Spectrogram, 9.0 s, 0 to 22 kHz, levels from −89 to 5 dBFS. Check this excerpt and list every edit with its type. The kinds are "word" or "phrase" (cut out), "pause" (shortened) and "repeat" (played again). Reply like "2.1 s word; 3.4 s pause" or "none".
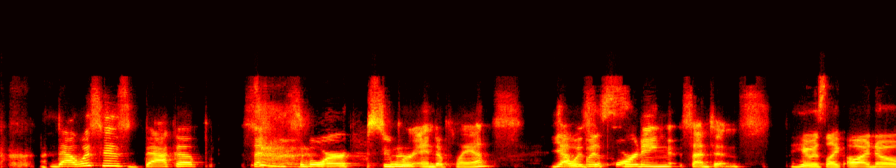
3.7 s word; 5.9 s word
